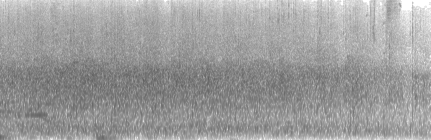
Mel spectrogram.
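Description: Audience applauding in a large hall, a steady patter of many hands that dies away in the last second.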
